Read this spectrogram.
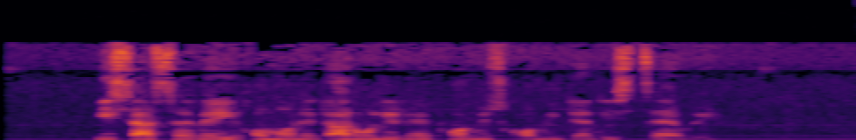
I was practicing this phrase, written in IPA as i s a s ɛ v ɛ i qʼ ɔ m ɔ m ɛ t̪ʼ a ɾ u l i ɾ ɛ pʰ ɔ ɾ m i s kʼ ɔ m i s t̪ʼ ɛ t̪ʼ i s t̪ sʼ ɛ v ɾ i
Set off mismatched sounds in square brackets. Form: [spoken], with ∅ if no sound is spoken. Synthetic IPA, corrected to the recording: i s a s ɛ v ɛ i qʼ ɔ m ɔ [n] ɛ t̪ʼ a ɾ u l i ɾ ɛ pʰ ɔ ɾ m i s kʼ ɔ m i [∅] t̪ʼ ɛ t̪ʼ i s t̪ sʼ ɛ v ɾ i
